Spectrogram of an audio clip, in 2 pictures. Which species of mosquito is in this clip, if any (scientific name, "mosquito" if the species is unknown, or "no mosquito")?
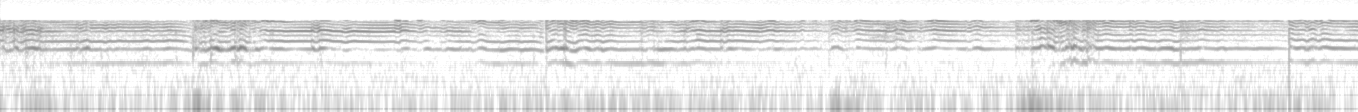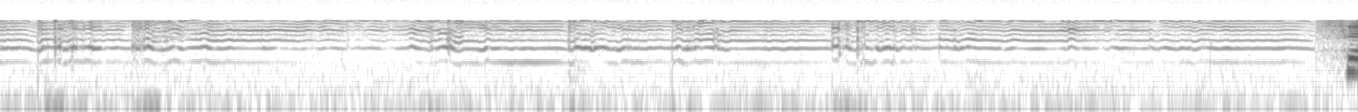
mosquito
